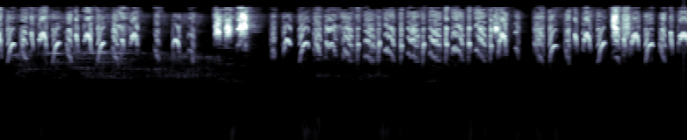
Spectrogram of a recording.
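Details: Ngriwik-style song of a songgo ontong, or long-tailed shrike, used as starter training audio to lure birds: a continuous dense flurry of sharp, buzzy chirps with a short whistled phrase early on.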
